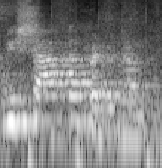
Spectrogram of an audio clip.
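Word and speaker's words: Visakhapatnam: hi time we stop with pronouncing our city names it's not V it's vishakapatnam it's not pandam it's tandur it's not Bangalore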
